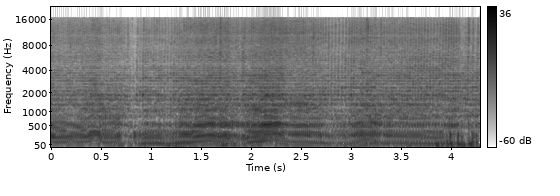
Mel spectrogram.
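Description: KTM dirt bike engine revving up and down in repeated throttle bursts while it picks its way up a rocky trail climb.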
